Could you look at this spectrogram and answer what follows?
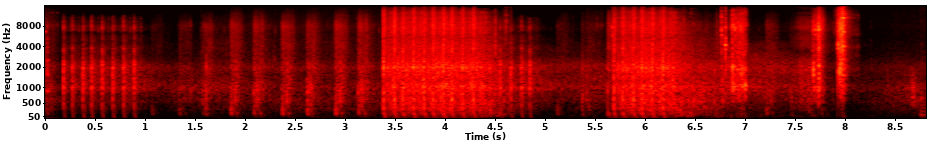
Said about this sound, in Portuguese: Tem muito tiro.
